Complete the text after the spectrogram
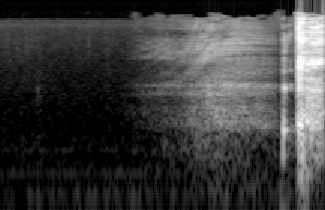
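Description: An elderly man coughs into his hand.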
